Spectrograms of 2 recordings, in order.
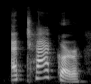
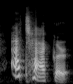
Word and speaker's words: attacker: It's attacker. We don't say attacker.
